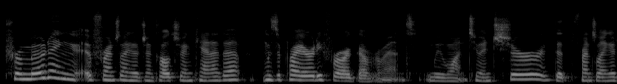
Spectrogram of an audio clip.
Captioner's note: speaking french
